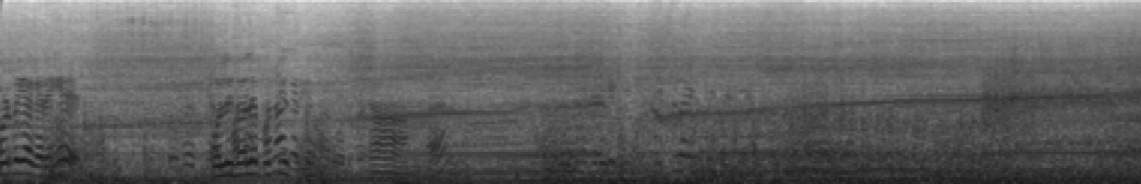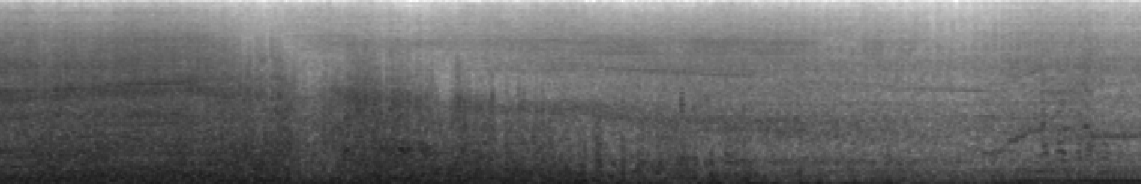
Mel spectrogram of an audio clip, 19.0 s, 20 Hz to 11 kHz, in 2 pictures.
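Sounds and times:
motorcycle engine accelerating: 0.0 - 19.0
wind rushing over microphone: 0.0 - 19.0.

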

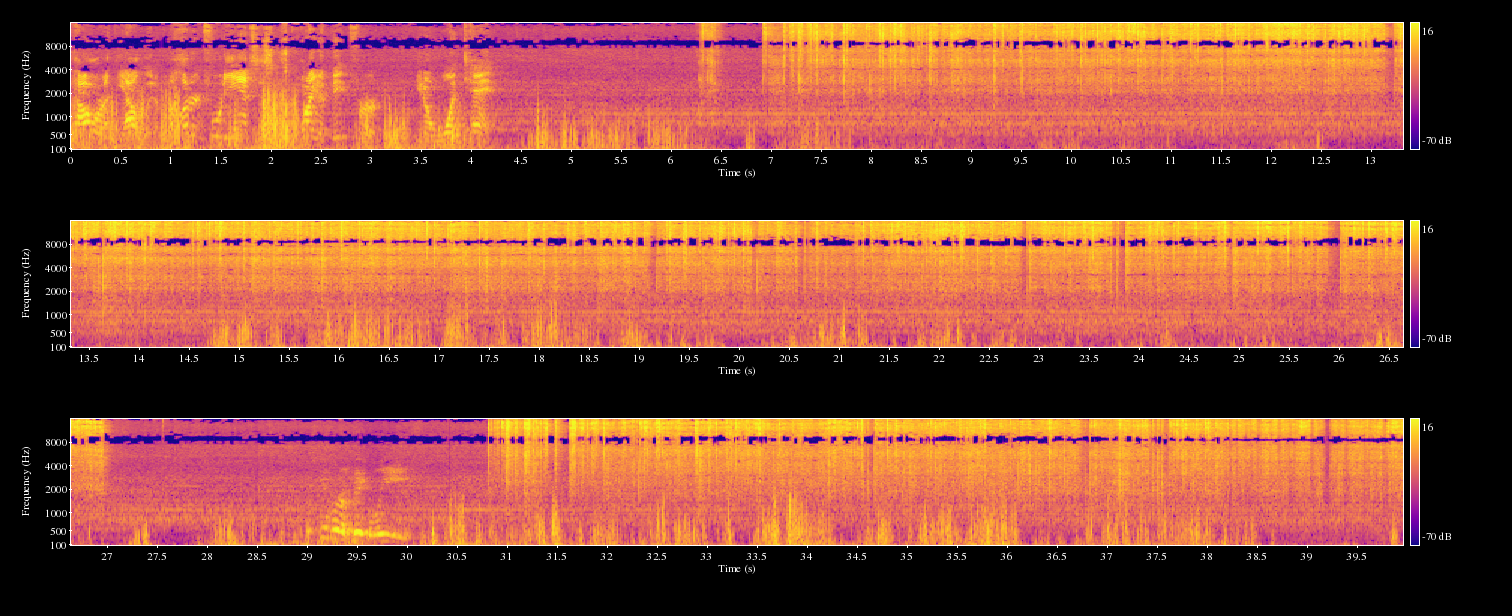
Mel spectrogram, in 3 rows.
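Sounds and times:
welding arc crackling and hissing: 6.2 - 27.1, 30.8 - 39.9.

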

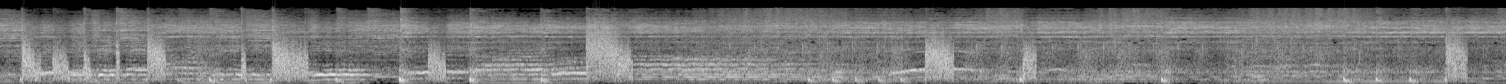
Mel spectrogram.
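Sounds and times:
drum kit cymbal crashes: 0.0 - 15.0
keyboard sustained chords: 0.0 - 15.0.

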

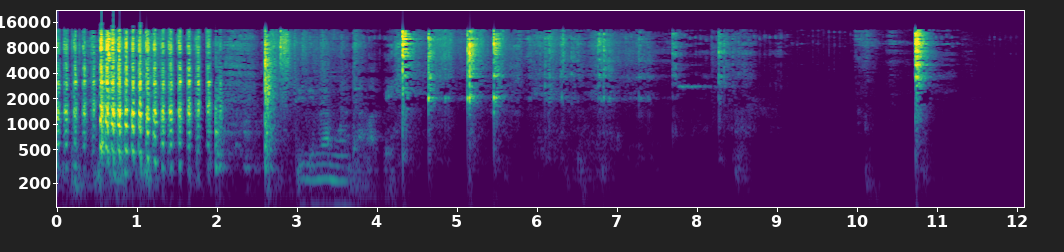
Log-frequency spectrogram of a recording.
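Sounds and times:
metal spoon clinking in glass jar: 6.2 - 8.4.

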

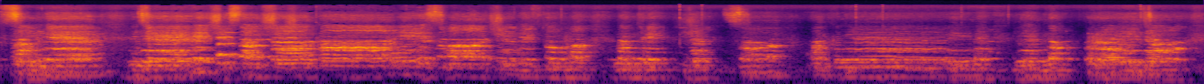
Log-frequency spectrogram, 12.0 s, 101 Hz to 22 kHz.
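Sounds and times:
mixed choir singing a cappella: 0.0 - 12.0.

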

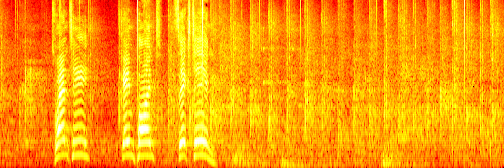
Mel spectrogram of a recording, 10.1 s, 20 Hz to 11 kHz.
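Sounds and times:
sports hall background noise: 0.0 - 10.0.

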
